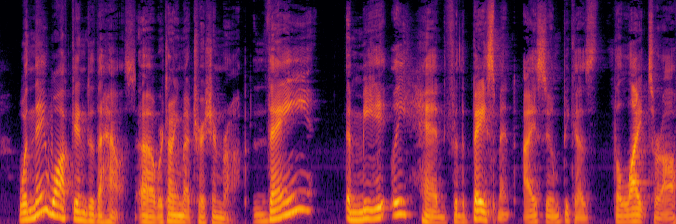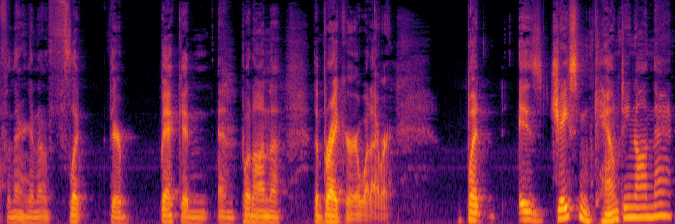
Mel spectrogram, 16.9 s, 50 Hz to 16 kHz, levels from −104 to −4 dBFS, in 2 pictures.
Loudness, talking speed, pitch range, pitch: -28 LUFS, 170 wpm, 85-135 Hz, 100 Hz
